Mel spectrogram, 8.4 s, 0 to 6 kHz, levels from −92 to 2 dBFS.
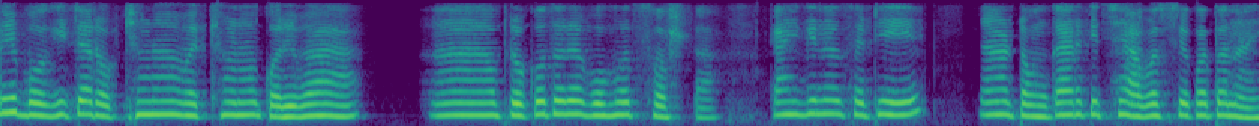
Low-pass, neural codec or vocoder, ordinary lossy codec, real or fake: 5.4 kHz; codec, 16 kHz, 2 kbps, FunCodec, trained on Chinese and English, 25 frames a second; AAC, 24 kbps; fake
